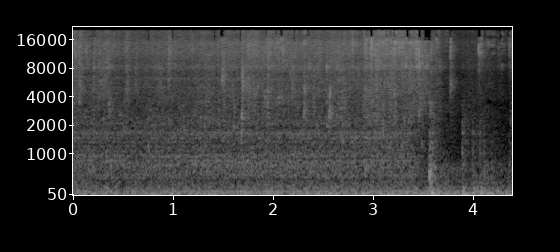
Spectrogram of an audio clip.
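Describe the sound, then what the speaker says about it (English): Water runs steadily from a tap into a sink during handwashing, a faint continuous hiss and splash with a brief clunk near the end and no talking. "Wash my hands."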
